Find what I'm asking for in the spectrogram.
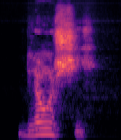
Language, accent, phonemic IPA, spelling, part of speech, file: French, Canada, /blɑ̃.ʃi/, blanchis, verb, LL-Q150 (fra)-blanchis.wav
- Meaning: inflection of blanchir: 1. first/second-person singular present indicative 2. first/second-person singular past historic 3. second-person singular imperative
